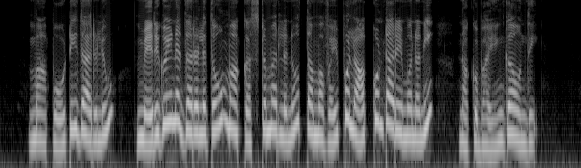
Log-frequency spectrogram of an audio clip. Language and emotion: Telugu, fearful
